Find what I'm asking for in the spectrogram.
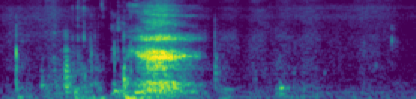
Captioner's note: exhales forcefully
